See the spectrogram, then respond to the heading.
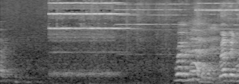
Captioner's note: phone rings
